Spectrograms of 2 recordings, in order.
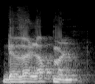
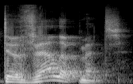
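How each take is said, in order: First: DEVELOPMENT said quickly with misplaced, evened-out stress; mis-stressed development. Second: DEVELOPMENT with a long, swooping second syllable VEL; correct stress on development. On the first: Coach showing learners the wrong rhythm, mis-stressed DEVELOPMENT. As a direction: say DEVELOPMENT short, without the long second syllable. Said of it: "Big difference". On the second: Coach modelling the right rhythm, stressed de-VEL-opment. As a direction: stretch and punch VEL in DEVELOPMENT. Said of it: "Putting the emphasis on". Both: Shown as a demonstration.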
